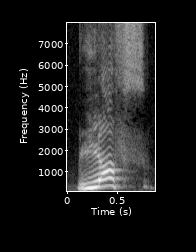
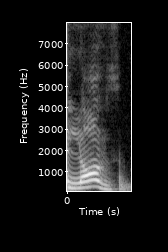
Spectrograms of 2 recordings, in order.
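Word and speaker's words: loaves: लॉफ्स, लॉव्स, क्या बोलोगे? लॉव्स, लॉफ्स नहीं बोलोगे।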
